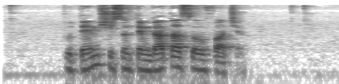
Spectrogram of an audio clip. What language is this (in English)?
Romanian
